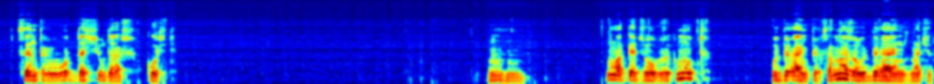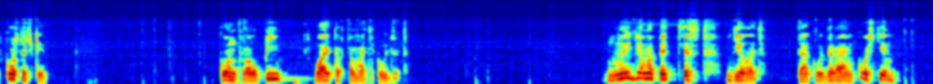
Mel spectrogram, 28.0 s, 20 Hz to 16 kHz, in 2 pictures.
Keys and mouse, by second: 2.0 click, 2.6-6.3 middle drag, 6.6 middle click, 9.0 click, 10.6 click, 12.2 shift+click, 16.1 shift+click, 17.5 ctrl+p, 21.2 KP_3, 23.5-25.3 drag, 26.3-26.8 drag, 27.5-28.0 drag.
